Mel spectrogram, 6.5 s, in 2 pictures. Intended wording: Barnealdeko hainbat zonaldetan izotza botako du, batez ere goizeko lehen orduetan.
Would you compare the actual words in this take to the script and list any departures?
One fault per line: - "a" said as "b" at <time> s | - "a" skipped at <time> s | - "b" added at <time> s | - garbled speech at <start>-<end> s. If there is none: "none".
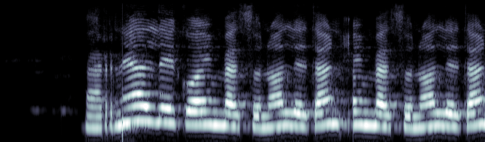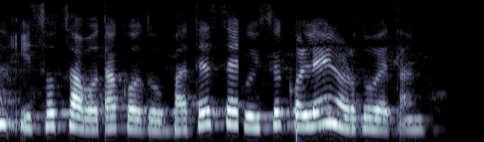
- "hainbat zonaldetan" added at 2.3 s
- "ere" skipped at 4.7 s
